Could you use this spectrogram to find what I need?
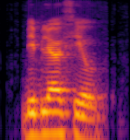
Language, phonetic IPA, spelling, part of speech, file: Ukrainian, [bʲiblʲioˈfʲiɫ], бібліофіл, noun, LL-Q8798 (ukr)-бібліофіл.wav
- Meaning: bibliophile, book lover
